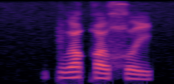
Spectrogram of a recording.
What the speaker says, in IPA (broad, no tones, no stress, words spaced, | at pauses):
puqʷʌχʷi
